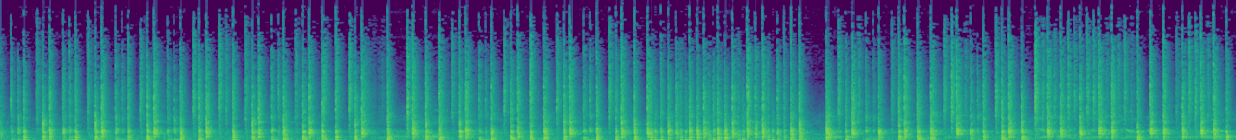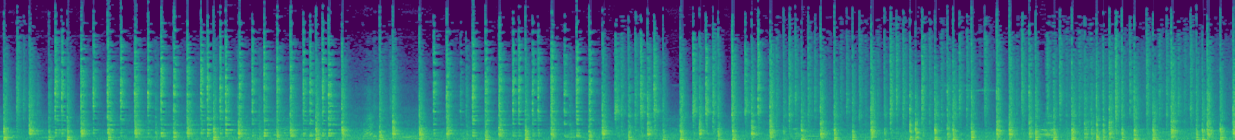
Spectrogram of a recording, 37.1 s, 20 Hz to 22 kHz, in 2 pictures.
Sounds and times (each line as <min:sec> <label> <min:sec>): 0:00.0 Pots and Pans Drummer 0:37.0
